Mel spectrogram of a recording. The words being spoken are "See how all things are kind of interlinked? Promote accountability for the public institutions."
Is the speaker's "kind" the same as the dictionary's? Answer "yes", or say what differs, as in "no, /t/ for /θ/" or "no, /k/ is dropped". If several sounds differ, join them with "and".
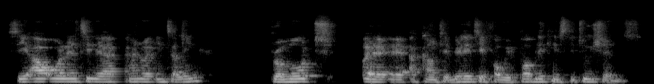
no, /d/ is dropped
